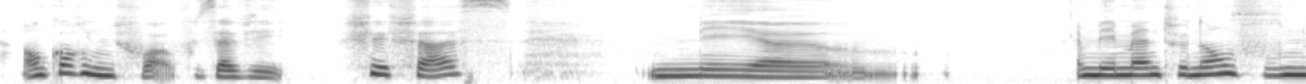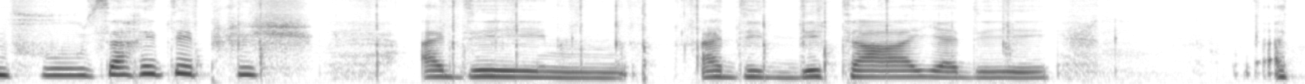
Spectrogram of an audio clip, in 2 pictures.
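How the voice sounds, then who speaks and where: A woman giving a tarot reading straight to the listener, reflective and pausing to search for her words. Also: a little high, darkish tone. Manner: hesitant, reflective, searching for words with pauses and repetitions. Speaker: tarot reader, channel host. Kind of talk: intuitive tarot reading addressed to the viewer.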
